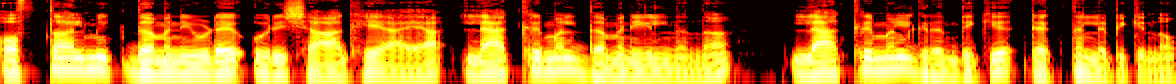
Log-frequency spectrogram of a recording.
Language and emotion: Malayalam, neutral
